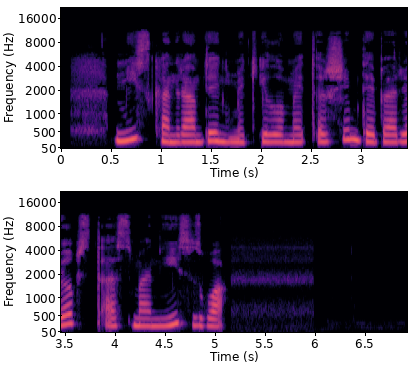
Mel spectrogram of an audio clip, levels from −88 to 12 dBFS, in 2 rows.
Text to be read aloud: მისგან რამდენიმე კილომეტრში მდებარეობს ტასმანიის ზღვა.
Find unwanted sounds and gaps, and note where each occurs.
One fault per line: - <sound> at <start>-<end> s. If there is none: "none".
none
